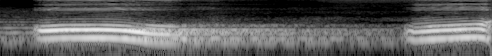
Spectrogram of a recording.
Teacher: O is rounded, back and half open. Rounded, back, half open.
